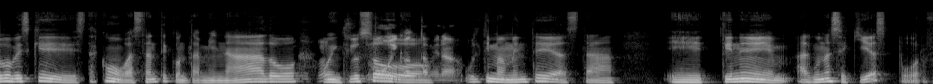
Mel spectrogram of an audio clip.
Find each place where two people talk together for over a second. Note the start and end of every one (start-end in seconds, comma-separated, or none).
2.9-4.7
